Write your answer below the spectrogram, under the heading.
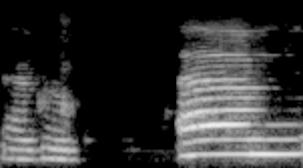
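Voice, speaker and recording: A woman with a Dutch accent and ordinary pitch variation. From Flanders, Belgium. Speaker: farmer. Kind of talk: panel introduction. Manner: halting.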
